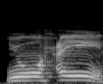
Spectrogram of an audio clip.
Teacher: ha pedas di pertengahan kerongkong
